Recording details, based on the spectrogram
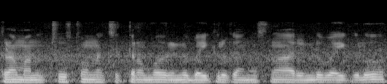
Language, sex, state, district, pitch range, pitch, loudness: Telugu, male, Andhra Pradesh, Visakhapatnam, 105-110 Hz, 110 Hz, -17 LUFS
